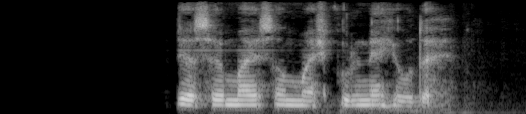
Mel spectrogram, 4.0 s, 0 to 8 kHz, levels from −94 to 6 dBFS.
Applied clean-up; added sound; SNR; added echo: neural mask model DeepFilterNet 3.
